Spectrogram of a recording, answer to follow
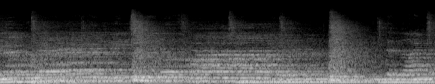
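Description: Live church worship music: a choir singing with a band, over a steady bass, with sharp percussion hits every second or two.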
